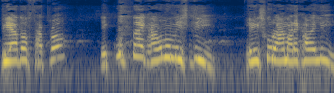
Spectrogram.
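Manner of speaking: loud, high-pitched rebuke demonstrated for an actor; angry scolding. Shown as a demonstration. Teacher berating a student over dog-tainted sweets, angry scolding. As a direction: bellow it like an outraged teacher.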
